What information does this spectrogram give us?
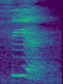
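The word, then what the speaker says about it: vier: firstly so in German four is written and spoken as fear so how will you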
